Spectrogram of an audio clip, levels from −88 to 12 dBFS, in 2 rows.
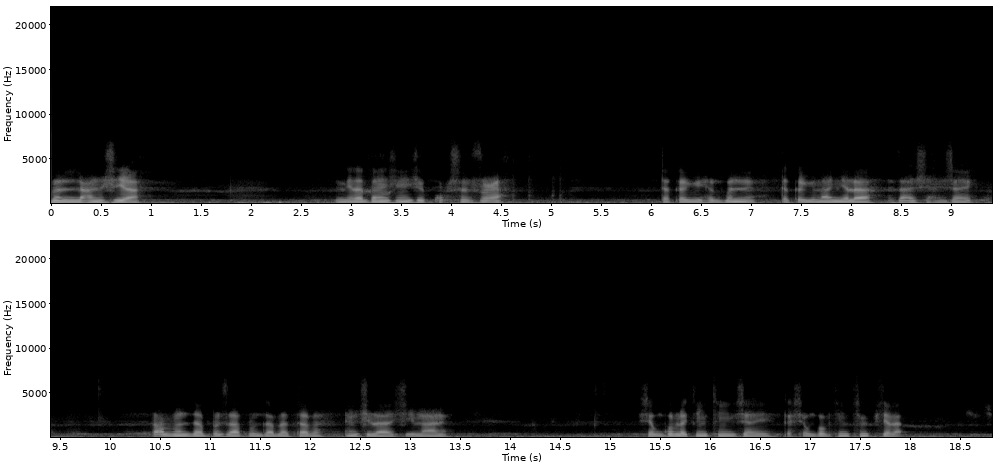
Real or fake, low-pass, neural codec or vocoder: fake; 7.2 kHz; autoencoder, 48 kHz, 32 numbers a frame, DAC-VAE, trained on Japanese speech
